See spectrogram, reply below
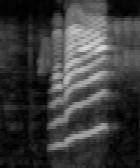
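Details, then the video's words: A single drawn-out, nasal, rising utterance lasting about half a second, full of overtones, from a pet parrot that talks nonstop, saying mummy and papa. "parrot talking || nonstop talking mummy papa"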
